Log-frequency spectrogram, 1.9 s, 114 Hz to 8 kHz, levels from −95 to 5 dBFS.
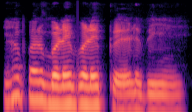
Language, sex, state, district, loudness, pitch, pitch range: Hindi, male, Uttar Pradesh, Etah, -21 LUFS, 150 Hz, 115-155 Hz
